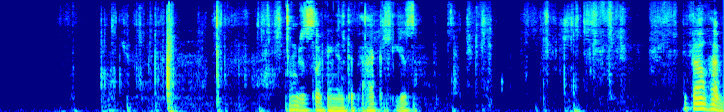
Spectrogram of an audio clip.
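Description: Paper rustles and slides on a cutting mat.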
